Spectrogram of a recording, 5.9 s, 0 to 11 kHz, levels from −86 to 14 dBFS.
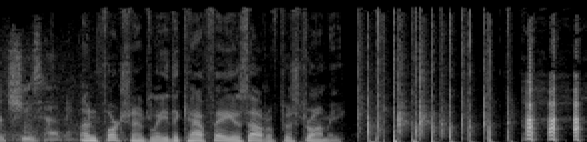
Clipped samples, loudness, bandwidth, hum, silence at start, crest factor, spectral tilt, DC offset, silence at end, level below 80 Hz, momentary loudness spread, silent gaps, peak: under 0.1%; -26 LUFS; 11 kHz; none; 0 s; 26 dB; -5.5 dB/octave; under 0.1%; 0.05 s; -46 dBFS; 15 LU; none; 0 dBFS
